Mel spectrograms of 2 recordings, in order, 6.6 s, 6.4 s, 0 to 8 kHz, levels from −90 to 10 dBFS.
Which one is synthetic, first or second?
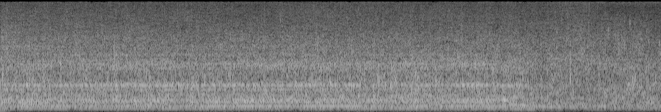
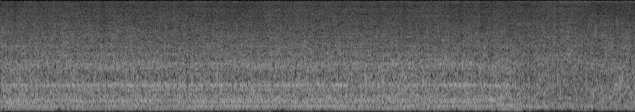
second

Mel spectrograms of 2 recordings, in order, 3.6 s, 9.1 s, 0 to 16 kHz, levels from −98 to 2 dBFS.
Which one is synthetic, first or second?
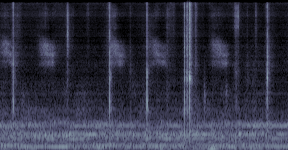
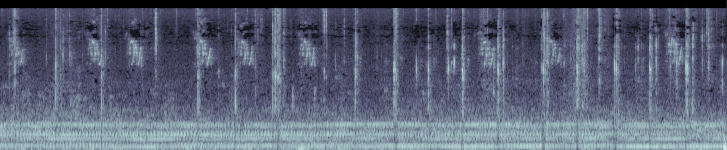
first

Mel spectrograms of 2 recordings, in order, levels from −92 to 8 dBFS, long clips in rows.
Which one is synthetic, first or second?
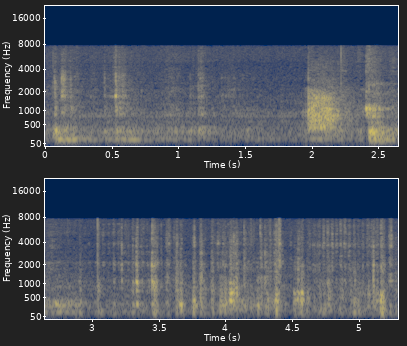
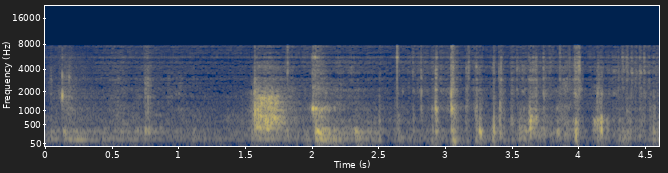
second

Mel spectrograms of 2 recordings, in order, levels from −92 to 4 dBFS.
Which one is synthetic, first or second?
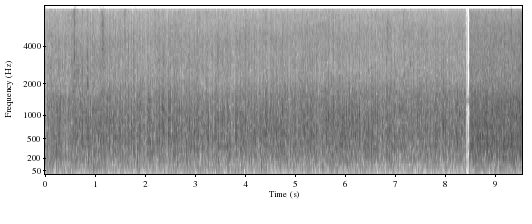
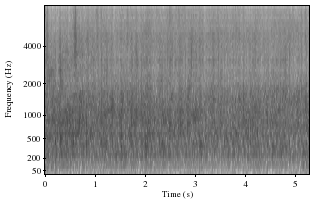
second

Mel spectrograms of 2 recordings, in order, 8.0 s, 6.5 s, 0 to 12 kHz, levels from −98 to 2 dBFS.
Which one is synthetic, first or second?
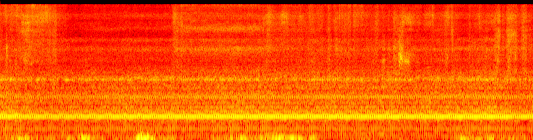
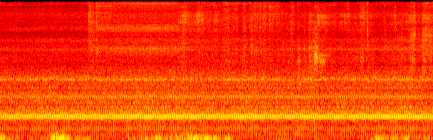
first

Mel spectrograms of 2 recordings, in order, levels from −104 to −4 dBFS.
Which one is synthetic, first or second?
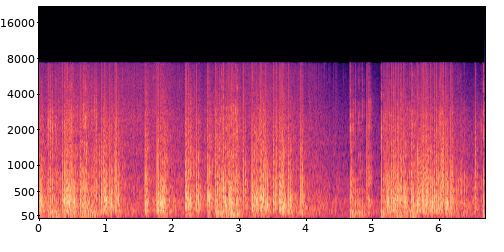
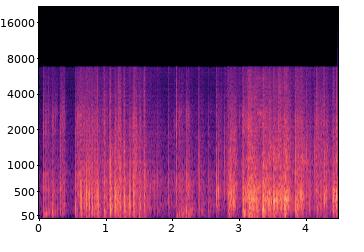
second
